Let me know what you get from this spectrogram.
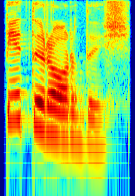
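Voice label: "петыр ордысь", Komi, female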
